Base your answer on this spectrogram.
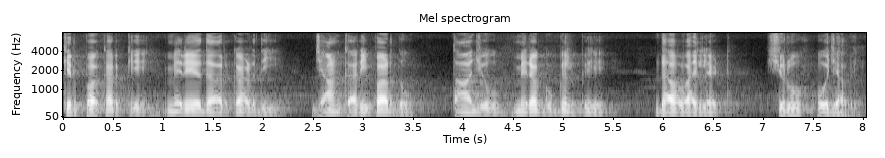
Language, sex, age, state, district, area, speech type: Punjabi, male, 45-60, Punjab, Fatehgarh Sahib, urban, read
